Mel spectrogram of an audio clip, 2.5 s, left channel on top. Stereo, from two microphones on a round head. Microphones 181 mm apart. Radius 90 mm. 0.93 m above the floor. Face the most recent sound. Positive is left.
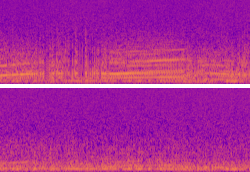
No sound to turn to.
